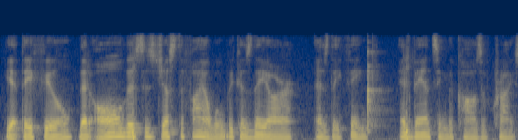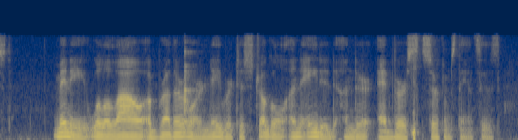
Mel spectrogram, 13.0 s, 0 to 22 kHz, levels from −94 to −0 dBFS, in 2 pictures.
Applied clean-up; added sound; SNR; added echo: none; Whoosh, swoosh, swish + Bowed string instrument; 12 dB; none.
